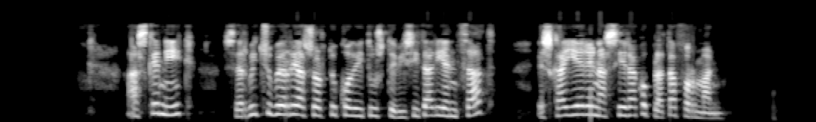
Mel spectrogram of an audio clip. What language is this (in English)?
Basque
